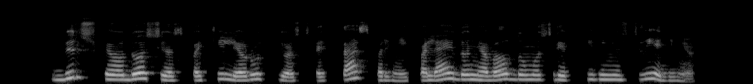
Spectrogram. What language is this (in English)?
Lithuanian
